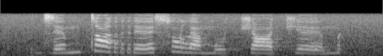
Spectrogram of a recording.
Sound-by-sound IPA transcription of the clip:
d͡zɛmtɑ rɛsɔlamo t͡ʃɑt͡ʃɛːm

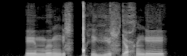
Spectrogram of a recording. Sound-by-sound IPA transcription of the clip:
e mɵŋiɬ ǃʰivʲɵɬɾʲʉħ ŋe

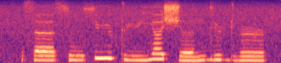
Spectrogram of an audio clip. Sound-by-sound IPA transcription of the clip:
sɐː˨ su˨syː˦ ʈyː˨jɐ˦ ʃəː˨ndy˦ ɖʱə˞˦

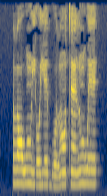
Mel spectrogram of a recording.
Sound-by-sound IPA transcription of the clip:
lɔ˦ wũ˦˨ jo˨˦je˧bo˨ lɔ̃˧tɛ̃˧lũ˦we˦

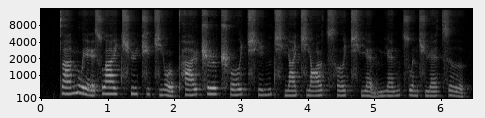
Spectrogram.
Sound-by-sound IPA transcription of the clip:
t̪a˧˥nwḛ˨˩ɪ̯ swa˥ɪ̯t͡ɕʰy˥t͡ɕy˨t͡ɕjo̰˨˩ʊ̯ pʰa˧˥ɪ̯ʈ͡ʂɻ̩˥ʈ͡ʂʰo˧˥ʊ̯ t͡ɕʰi˧˥ŋt͡ɕʰjä˧˥t͡ɕjɑ˧˥ʊ̯t͡sʰɤ˧˥ t͡ɕʰjɛ̰˨˩nmjɛ˧˥nt͡swə˧n ɕɥɛ˧˥t͡sɹ̩˥˩

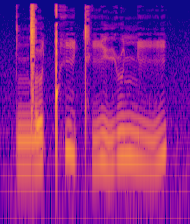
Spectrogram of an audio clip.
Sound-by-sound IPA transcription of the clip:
ŋ͡ǀə˩˧˩ǃʰi˥˨cʰi˩˧˩jʉ˦ ɲi˨˩˦

